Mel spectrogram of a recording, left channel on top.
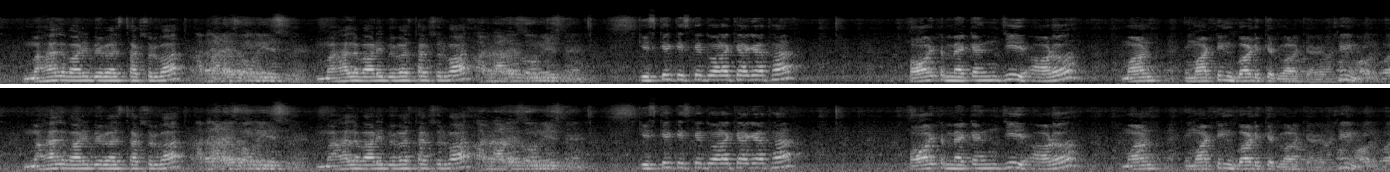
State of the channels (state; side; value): noise; right; rumble, 17 dB below the sound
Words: महलवाड़ी व्यवस्था की शुरुआत 1819 में। महलवाड़ी व्यवस्था की शुरुआत 1819 में। किसके किसके द्वारा किया गया था? हॉल्ट मैकेंजी और मार्टिन बर्ड के द्वारा किया गया। ठीक।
